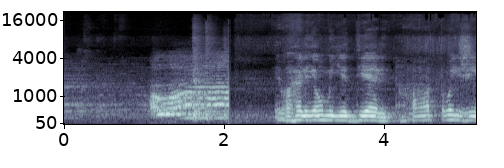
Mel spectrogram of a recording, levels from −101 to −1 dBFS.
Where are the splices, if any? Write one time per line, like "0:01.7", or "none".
0:02.0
